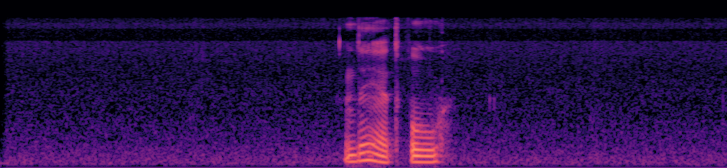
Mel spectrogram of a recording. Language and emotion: Russian, sad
